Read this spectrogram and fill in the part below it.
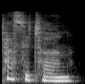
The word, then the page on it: taciturn: British English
